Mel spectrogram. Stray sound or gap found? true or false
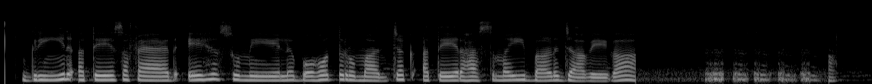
true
